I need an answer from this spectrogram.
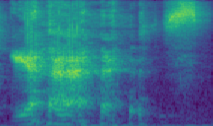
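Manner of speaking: loud, high drawn-out cheer; overjoyed yell. Retold or imitated. Student answering the professor's compliment, loud elated yell. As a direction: cry it out in delight.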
